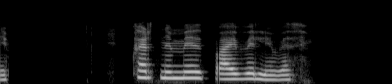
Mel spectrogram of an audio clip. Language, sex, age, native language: Icelandic, female, 9, Icelandic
